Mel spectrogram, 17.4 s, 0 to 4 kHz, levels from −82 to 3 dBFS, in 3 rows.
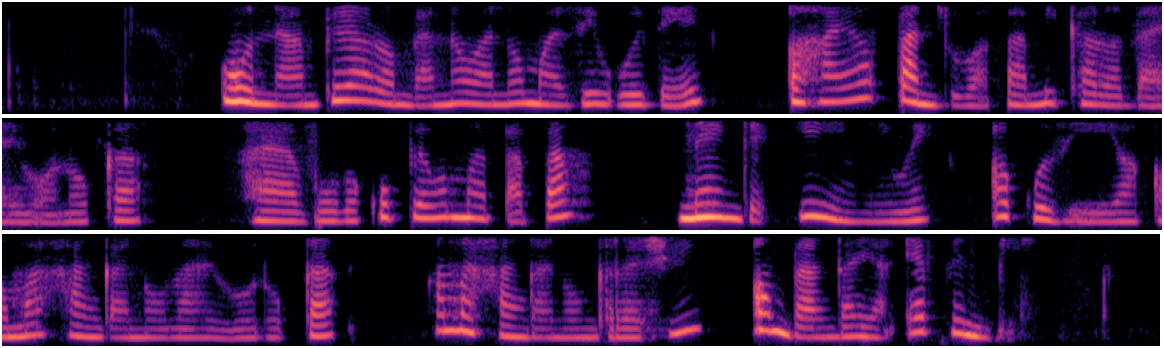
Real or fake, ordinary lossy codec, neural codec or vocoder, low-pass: fake; AAC, 24 kbps; codec, 24 kHz, 0.9 kbps, WavTokenizer, medium speech release version 1; 3.6 kHz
